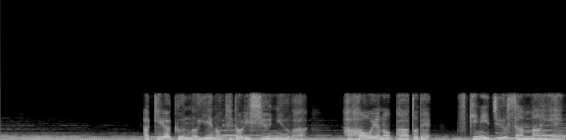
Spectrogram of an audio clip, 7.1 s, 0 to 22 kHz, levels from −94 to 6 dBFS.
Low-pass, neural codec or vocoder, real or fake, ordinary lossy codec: 7.2 kHz; codec, 16 kHz, 6 kbps, DAC; fake; none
